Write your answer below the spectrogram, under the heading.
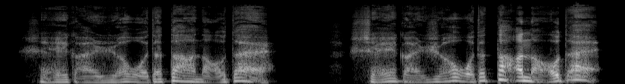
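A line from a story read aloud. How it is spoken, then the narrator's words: Hoarse male shout. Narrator (Chinese): 一个男人嘶哑着嗓子喊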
